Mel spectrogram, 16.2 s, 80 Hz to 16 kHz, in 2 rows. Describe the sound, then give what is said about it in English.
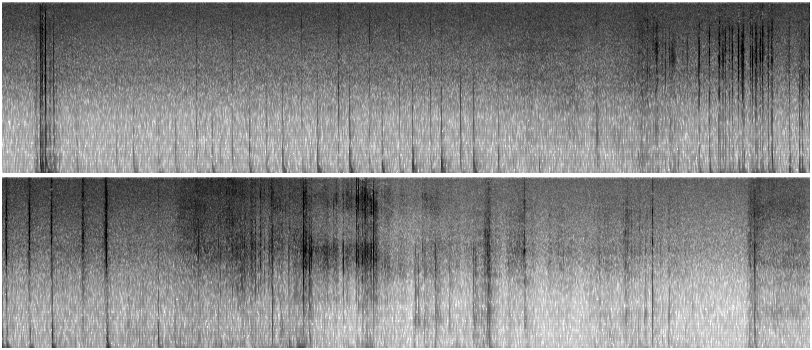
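Soft papery rustling and crisp flicks as book pages are turned by people wearing gloves, coming in irregular bursts over a quiet hiss, with no one speaking. “So this right here is a 40-minute video of people turning pages in a book with no speaking”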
